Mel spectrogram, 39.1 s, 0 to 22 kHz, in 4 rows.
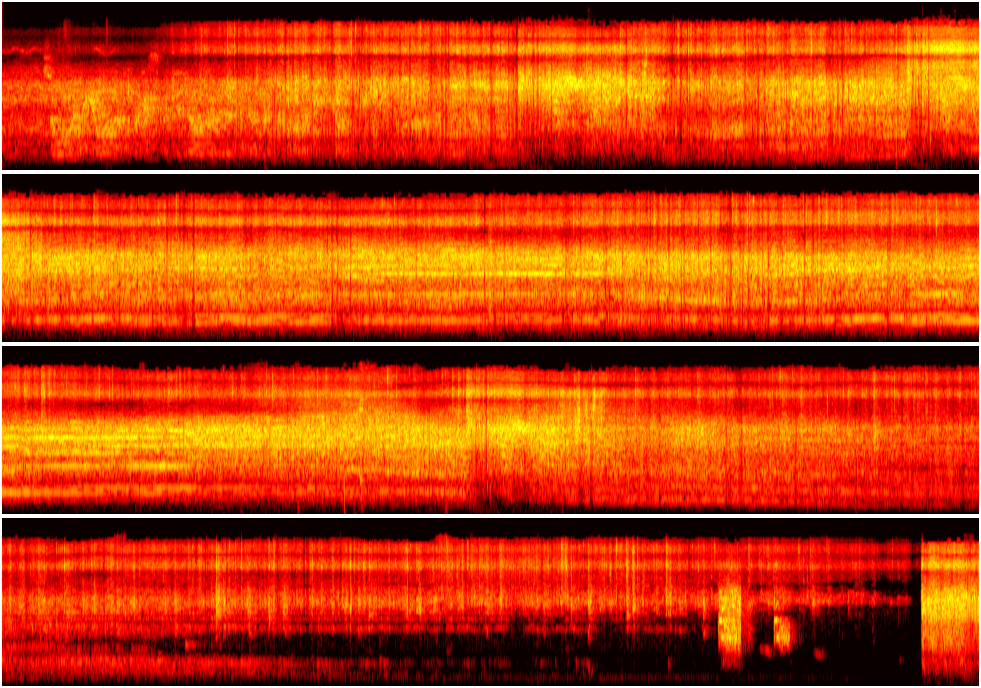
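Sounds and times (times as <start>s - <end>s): crackling: 0.4s - 10.0s, 19.2s - 39.0s
siren winding down: 4.2s - 28.0s, 36.4s - 37.6s.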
